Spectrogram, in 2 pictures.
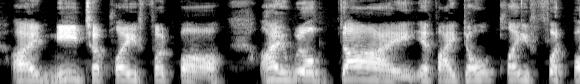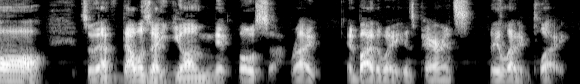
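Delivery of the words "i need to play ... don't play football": put-on very high, drawn-out, full-lung childlike tantrum yell. Retelling a young Nick Bosa's kitchen tantrum: imitating a child yelling at full volume. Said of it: "he's yelling at the top of his lungs".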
